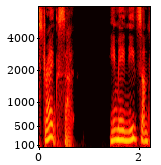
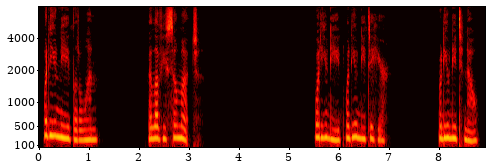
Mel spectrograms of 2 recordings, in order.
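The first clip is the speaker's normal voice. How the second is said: tender questions; 3 semitones higher, 4 dB quieter than usual. Pretend. Comforting her imagined inner child.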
